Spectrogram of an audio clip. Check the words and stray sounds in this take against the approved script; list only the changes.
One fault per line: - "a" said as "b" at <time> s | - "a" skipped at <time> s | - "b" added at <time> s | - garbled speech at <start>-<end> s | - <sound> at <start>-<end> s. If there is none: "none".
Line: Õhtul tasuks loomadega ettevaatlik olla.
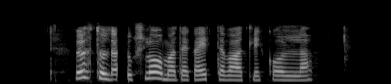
- dropout at 1.2-1.3 s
